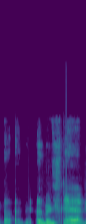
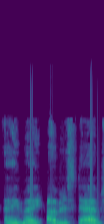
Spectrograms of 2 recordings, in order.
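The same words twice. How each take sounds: First: Higher, strained mock victim; mimicking the stabbed teenager pleading weakly; imitating gurgling victim. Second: Mock casual liar. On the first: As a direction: gasp it out like the stabbed kid. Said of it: "he's gurgling, going". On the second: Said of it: "a common thing to say in England?".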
